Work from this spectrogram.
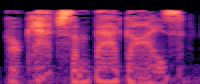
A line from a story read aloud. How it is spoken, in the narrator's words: she whispers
